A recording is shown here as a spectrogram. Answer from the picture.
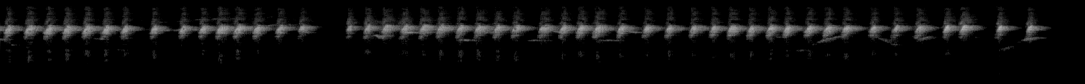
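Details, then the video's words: Flamboyan bird singing a long run of sharp, high, ringing chips at a brisk even pace of about four or five per second, with one brief break, ending in a few spaced notes. "Terapi Cepat Bikin Burung Flamboyan Buka Paruh dan Gacor"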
